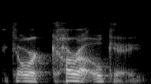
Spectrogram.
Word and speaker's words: karaoke: it's it it's it's the new karaoke korekara okay if you pronounce it correctly but yeah you are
